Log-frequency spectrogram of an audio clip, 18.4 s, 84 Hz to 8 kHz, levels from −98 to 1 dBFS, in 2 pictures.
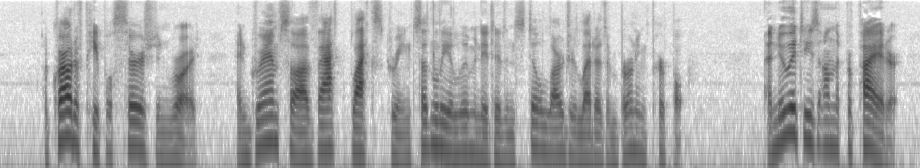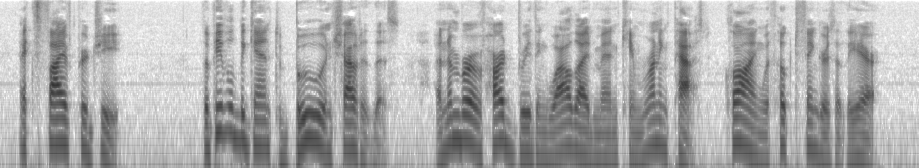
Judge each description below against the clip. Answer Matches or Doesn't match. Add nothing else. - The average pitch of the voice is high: Doesn't match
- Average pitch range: Doesn't match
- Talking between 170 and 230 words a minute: Matches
